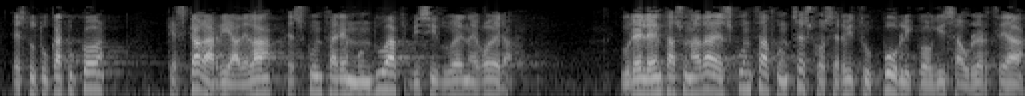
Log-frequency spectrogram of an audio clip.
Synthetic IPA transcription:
e̞st̪ut̪ukat̪uko̞ | ke̞skaɣ̞ariað̞e̞lae̞skunt͡saɾe̞mːund̪uakbisiðue̞ne̞ɣ̞o̞e̞ɾa̰ | ɣuɾe̞le̞ːnt̪asunað̞ae̞skunt͡safunt͡se̞sko̞se̞ɾβ̞it͡supuβliko̞ɣisaule̞ɾt͡se̞a

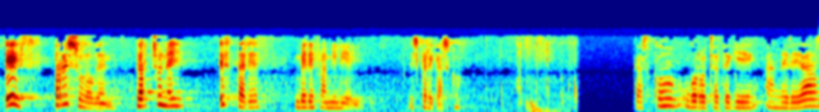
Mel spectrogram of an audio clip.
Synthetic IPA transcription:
e̞spɾe̞soðawðe̞mpe̞ɾt͡ʃo̞nej | est̪aeɾe̞be̞ɾe̞familiḛj | e̞ske̞rika̰sko̞ | kasko̞ɣo̞rot͡sat̪ekiand̪eɾea

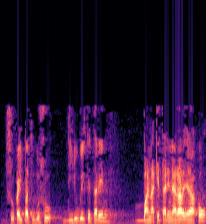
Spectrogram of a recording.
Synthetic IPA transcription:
sukajpat̪uðusuðiɾuβilke̞t̪aɾe̞n | banake̞t̪aɾe̞naɾaβ̞e̞ɾako̞

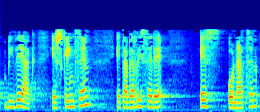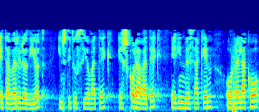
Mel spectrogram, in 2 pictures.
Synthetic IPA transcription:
biðe̞ake̞skajnt͡se̞n | e̞t̪aβe̞rise̞ɾe̞ | eso̞naɾt͡se̞ne̞t̪aβ̞e̞riɾo̞ðio̞t̪ | inst̪it̪usio̞β̞at̪e̞ke̞sko̞laβ̞at̪e̞ke̞ɣ̞ind̪e̞sake̞n | o̞re̞lako̞

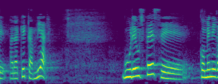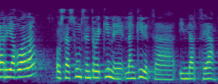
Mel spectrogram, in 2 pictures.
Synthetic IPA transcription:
paɾake̞kambiaɾ | ɣuɾe̞ust̪e̞s | ko̞me̞niɣ̞ariaɣ̞o̞að̞a | o̞sasunse̞nt̪ɾoe̞kinlaŋkið̞e̞t͡saind̪aɾt͡se̞a

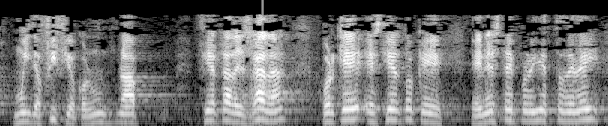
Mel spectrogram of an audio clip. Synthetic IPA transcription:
mwuijðeo̞fiθjoko̞nunna | θje̞ɾt̪að̞e̞zɣanapo̞ɾke̞esθje̞ɾt̪o̞ke̞ːne̞st̪e̞pɾo̞jek̚t̪oðe̞le̞j

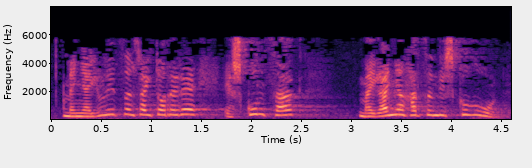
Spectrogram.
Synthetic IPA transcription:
bajɲaiɾuð̞it͡se̞nsajt̪o̞re̞ɾe̞ːskunt͡sak | majɣaɲanʝaɾt͡se̞nd̪iskoðuɣun

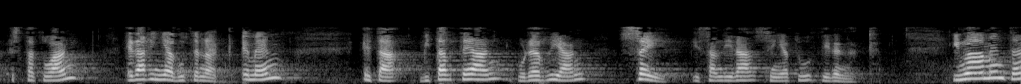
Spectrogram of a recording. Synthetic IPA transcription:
e̞st̪at̪uan | e̞ɾaɣ̞iɲaðut̪e̞nake̞me̞n | e̞t̪aβit̪aɾt̪e̞aŋɡuɾe̞rian | se̞jisand̪iɾasiɲat̪uðiɾe̞nak | inoame̞nt̪e

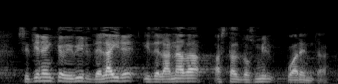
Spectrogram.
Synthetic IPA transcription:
sit̪je̞ne̞ŋke̞β̞iβ̞iɾðe̞lajɾe̞iðe̞lanað̞aast̪aeld̪o̞zmilkwaɾe̞nt̪a̰

